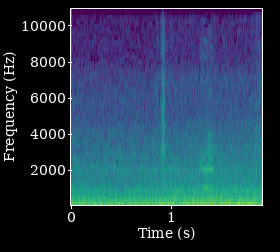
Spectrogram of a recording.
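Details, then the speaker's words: 2004 Lexus LS430 with no-crank no-start after washing, caused by loose engine ground after alternator removal; after tightening ground: smooth, low, even idle rumble with outdoor traffic, no knocks or stumbles; check engine light on. "After I tied the ground, the car is running good. Everything okay. Only problem is loose contact, engine ground."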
